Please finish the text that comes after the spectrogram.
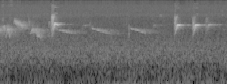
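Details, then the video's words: Birds chirping in a village, alongside a playful calf; thin whistled notes slide downward and a few sharp high chirps repeat irregularly over steady low background hiss. "the birds Relaxing chirping sounds in the Village"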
